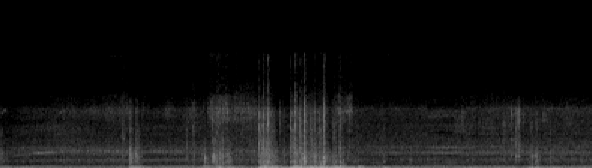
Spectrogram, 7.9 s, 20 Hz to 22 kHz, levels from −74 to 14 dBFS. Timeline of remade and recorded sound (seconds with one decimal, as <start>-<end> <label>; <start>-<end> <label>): 0.0-5.7 recorded; 5.7-6.2 remade; 6.2-7.9 recorded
